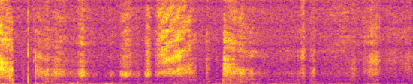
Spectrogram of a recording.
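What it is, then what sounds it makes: Printed hardcover notebook cover. A fingertip traces and rubs over the face design on the pop-art printed hard cover of a notebook lying on a bedspread. The result is a quiet, uneven run of soft, dry scratchy swishes with bright hiss. A low, steady hum sits underneath throughout.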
